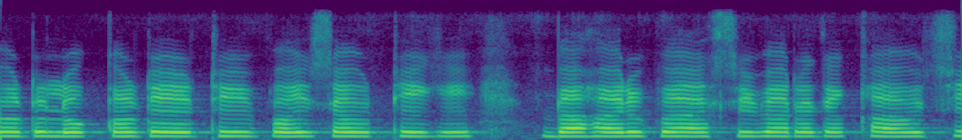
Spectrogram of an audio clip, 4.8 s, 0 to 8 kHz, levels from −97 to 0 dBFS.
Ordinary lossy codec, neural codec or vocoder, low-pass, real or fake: none; none; 7.2 kHz; real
